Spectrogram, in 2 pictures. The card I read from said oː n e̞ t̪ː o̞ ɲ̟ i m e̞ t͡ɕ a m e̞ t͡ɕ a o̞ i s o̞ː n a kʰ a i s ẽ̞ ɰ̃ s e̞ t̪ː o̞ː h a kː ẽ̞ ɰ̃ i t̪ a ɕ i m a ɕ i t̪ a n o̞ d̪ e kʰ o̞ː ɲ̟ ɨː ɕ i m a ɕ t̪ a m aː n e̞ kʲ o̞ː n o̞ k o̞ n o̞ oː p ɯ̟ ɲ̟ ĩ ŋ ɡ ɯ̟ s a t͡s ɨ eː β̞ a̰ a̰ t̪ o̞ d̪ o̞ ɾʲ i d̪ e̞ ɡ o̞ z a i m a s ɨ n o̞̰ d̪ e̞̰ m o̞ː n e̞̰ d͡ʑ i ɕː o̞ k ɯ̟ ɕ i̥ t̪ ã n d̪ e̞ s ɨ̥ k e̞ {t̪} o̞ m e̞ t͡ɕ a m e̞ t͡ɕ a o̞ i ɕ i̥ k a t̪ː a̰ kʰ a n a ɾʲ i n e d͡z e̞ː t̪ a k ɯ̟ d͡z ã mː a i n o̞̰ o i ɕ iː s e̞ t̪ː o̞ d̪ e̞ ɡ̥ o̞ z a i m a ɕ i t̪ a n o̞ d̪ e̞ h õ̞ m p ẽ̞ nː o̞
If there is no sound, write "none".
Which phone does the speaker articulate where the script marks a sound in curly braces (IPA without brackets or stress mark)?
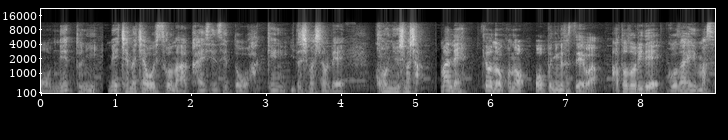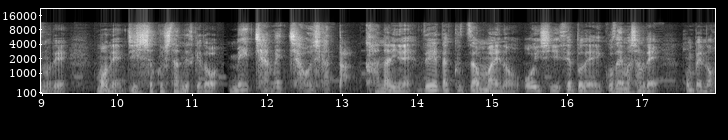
d̪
